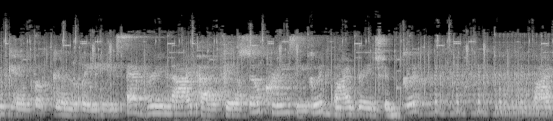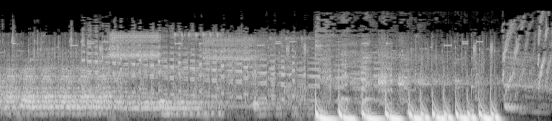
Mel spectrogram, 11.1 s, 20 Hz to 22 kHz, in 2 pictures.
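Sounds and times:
voice-like sample: 0.0 - 10.6
held synth tones: 0.0 - 11.0.

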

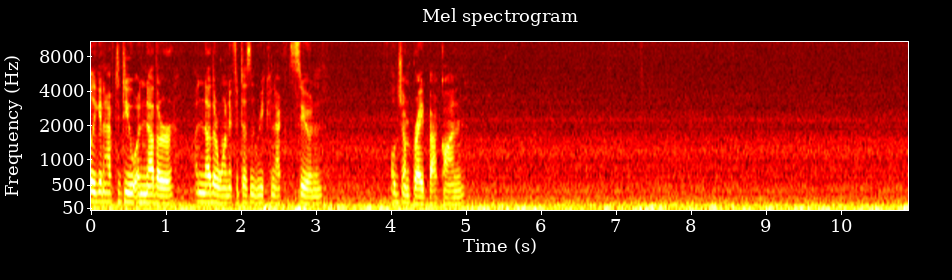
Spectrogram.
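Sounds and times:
car cabin engine and road rumble: 0.0 - 10.9.

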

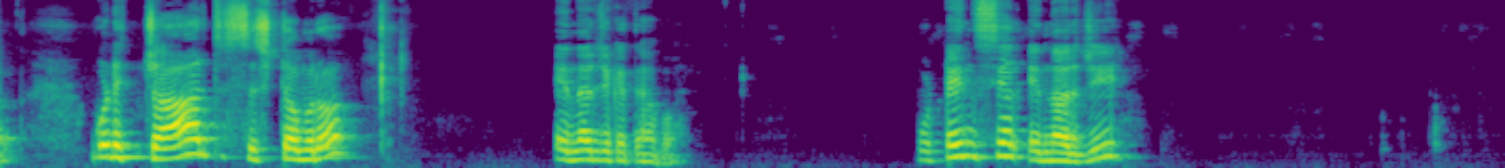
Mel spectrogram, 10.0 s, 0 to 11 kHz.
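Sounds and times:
marker pen writing on whiteboard: 3.9 - 10.0.

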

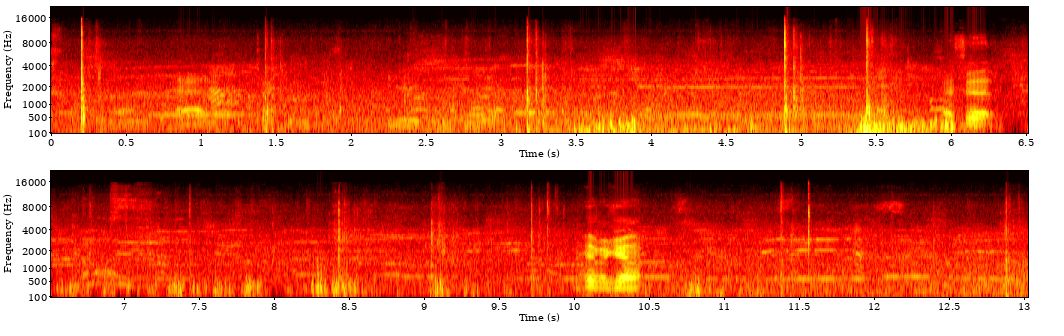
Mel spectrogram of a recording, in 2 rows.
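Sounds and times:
murmur of onlookers' voices: 0.0 - 13.0
volleyball being hit: 1.4 - 1.6, 3.1 - 3.4, 4.9 - 5.6.

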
